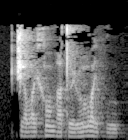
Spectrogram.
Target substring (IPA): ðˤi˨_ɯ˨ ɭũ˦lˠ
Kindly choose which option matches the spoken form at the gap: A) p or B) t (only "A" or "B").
B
